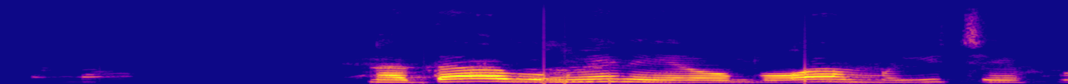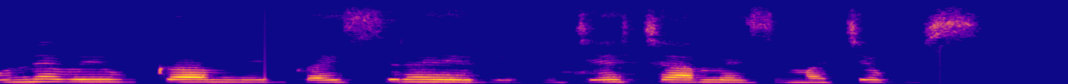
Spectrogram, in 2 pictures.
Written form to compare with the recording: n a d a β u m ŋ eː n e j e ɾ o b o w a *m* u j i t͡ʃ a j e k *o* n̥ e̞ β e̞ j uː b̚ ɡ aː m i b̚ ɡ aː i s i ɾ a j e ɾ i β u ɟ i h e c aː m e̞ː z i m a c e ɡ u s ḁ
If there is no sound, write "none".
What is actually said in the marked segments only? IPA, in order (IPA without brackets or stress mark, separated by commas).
m, u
